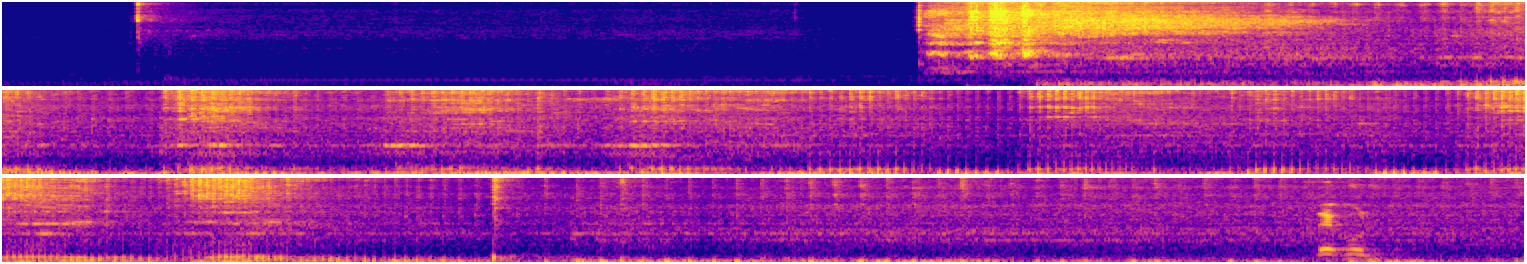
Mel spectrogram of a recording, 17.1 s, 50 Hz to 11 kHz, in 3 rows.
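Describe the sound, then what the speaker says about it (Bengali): A 2025 Royal Enfield Scram 440 motorcycle starts after a quiet moment and settles into a loud, steady, throbbing idle with a clattery single-cylinder exhaust beat, heard up close and alone for the rest of the stretch. "এবার চলুন এই গাড়িটা এক্সস্টের সাউন্ড আমি আপনাদেরকে"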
